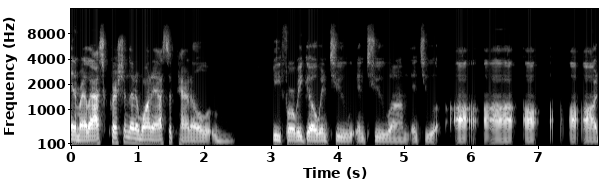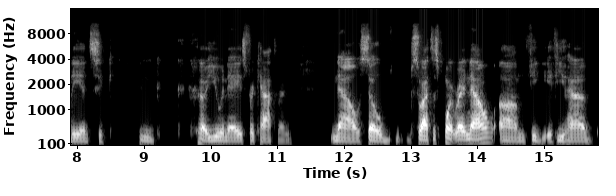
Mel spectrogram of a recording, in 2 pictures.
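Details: Adult webinar moderator who stutters, with part-word and word repetitions and fillers; stuttering.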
